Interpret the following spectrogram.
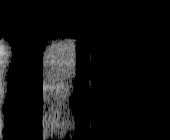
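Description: A man's voice trailing off at the end of a word, then a short breath about half a second in, lasting under half a second; the rest is near silence.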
